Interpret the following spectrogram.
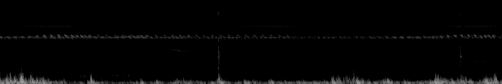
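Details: Crickets chirp through bush ambience at a farm where a road is being built, making an even, high, rapidly pulsed trill without pause, layered over muffled low thumps and a couple of sharp ticks.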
